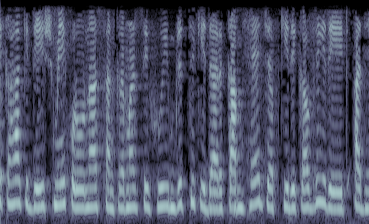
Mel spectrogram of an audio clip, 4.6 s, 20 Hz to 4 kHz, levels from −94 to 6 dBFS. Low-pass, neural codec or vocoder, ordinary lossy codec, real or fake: 3.6 kHz; none; AAC, 24 kbps; real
